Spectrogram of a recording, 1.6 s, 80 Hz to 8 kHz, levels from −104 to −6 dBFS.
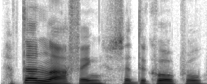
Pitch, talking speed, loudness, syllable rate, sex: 145 Hz, 230 wpm, -17 LUFS, 6.6 syllables/s, male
